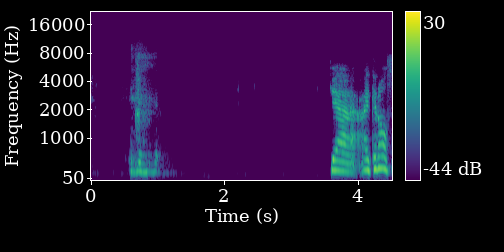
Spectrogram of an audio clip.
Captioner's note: laughs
